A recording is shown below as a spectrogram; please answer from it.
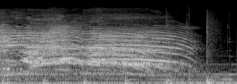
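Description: A group of children shouting together in one long cheer, many voices at once, sliding down in pitch as it dies away near the end.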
